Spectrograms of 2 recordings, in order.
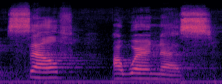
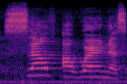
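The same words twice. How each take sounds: First: Drawn-out stress. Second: Said in the usual way. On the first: Shown as a demonstration. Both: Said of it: "what did I say is number one".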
